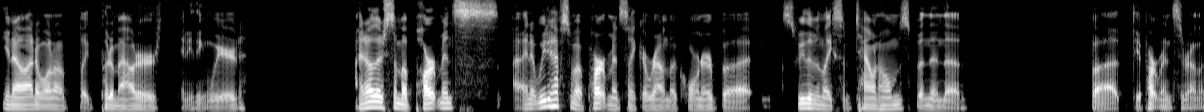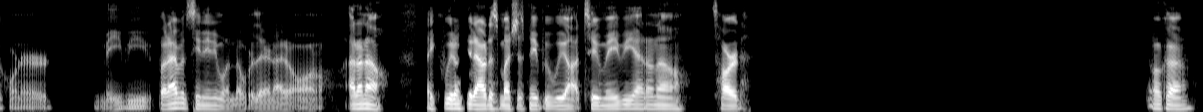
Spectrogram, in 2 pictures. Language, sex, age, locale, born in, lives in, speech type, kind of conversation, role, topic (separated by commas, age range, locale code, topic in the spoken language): English, male, 30-34, en-US, United States, United States, conversation, advice, user, How can I make meaningful friends in a new city despite being shy and having limited free time?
